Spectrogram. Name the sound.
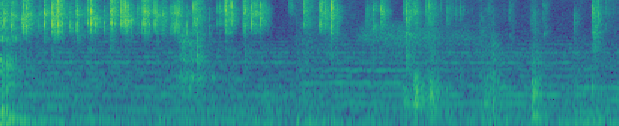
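dice being rolled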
